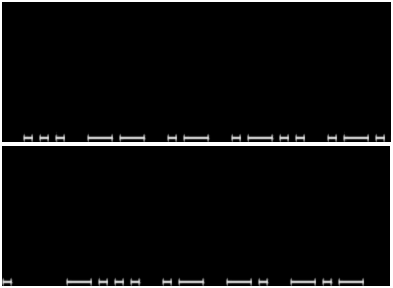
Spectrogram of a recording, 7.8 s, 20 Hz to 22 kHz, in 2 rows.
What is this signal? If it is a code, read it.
Morse code, heard as a keyed tone, about 15 wpm, 700 Hz. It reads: SMALL BANK
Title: Sentences from Top 1000 Words - Review Part 6 - 15wpm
